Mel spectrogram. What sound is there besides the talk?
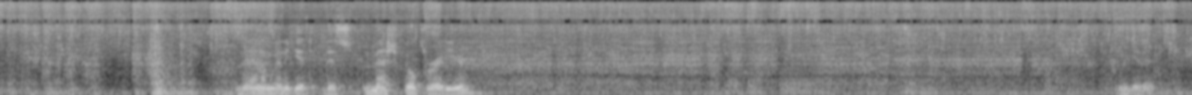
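warm tap water rinsing a dishwasher filter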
